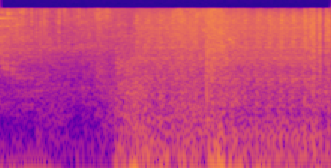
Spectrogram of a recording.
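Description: Energy blasts crackle and explode loudly.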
